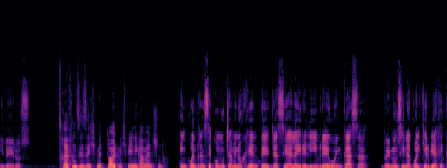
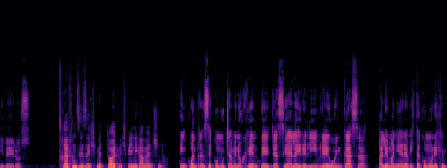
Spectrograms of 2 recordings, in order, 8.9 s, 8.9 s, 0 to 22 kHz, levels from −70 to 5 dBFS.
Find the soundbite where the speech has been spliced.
second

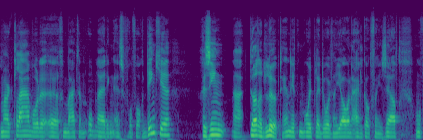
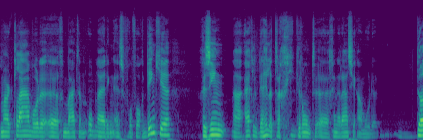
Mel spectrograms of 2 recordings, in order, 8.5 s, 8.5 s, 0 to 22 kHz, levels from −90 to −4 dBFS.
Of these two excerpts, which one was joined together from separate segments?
first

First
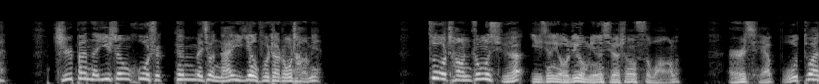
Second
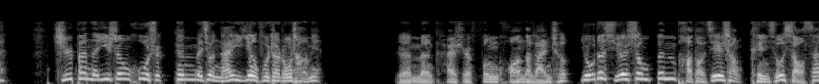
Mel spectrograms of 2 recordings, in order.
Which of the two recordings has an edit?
second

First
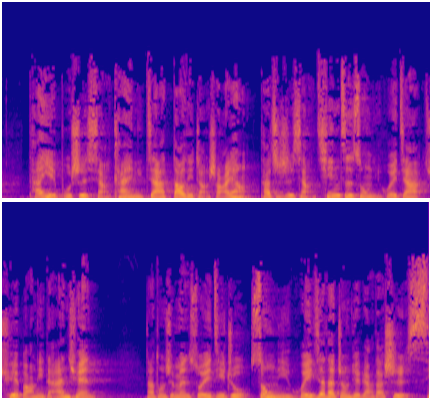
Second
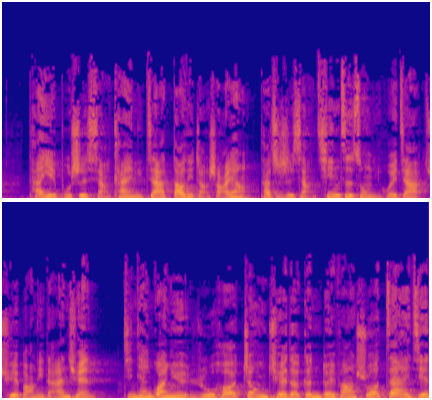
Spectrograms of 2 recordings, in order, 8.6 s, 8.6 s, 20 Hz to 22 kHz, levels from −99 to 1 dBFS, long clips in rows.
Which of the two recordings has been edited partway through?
second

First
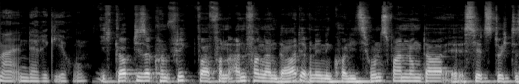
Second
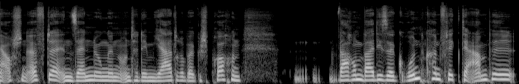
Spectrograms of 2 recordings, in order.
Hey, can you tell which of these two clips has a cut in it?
first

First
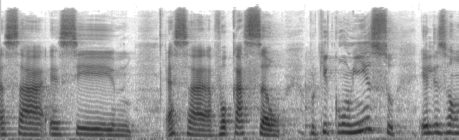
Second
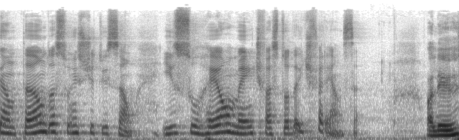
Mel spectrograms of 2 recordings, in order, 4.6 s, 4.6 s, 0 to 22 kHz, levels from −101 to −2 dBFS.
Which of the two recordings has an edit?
first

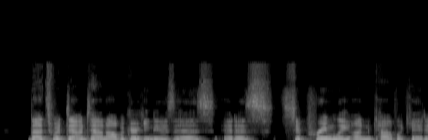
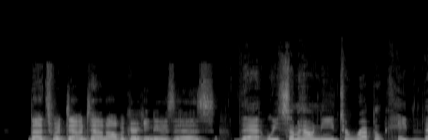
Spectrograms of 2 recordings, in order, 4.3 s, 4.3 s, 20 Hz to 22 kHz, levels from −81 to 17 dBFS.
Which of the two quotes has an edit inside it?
second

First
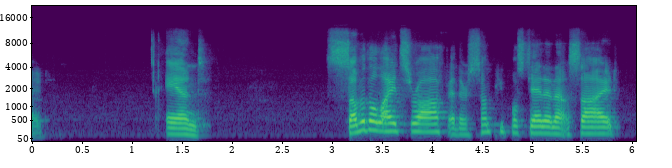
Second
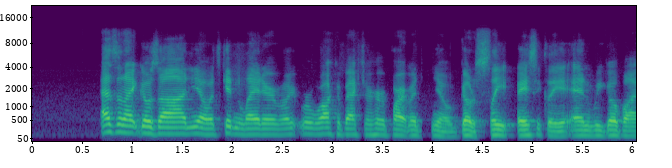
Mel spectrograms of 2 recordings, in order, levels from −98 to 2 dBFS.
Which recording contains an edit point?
second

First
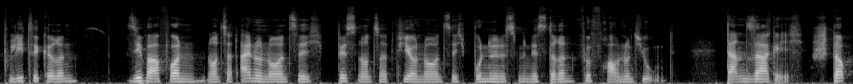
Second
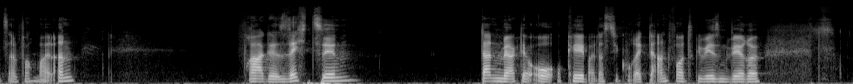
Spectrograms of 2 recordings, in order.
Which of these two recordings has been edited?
second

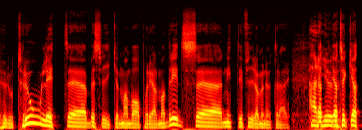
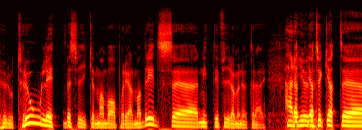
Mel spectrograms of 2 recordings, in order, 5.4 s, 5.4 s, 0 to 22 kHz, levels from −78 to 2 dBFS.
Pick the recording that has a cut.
second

